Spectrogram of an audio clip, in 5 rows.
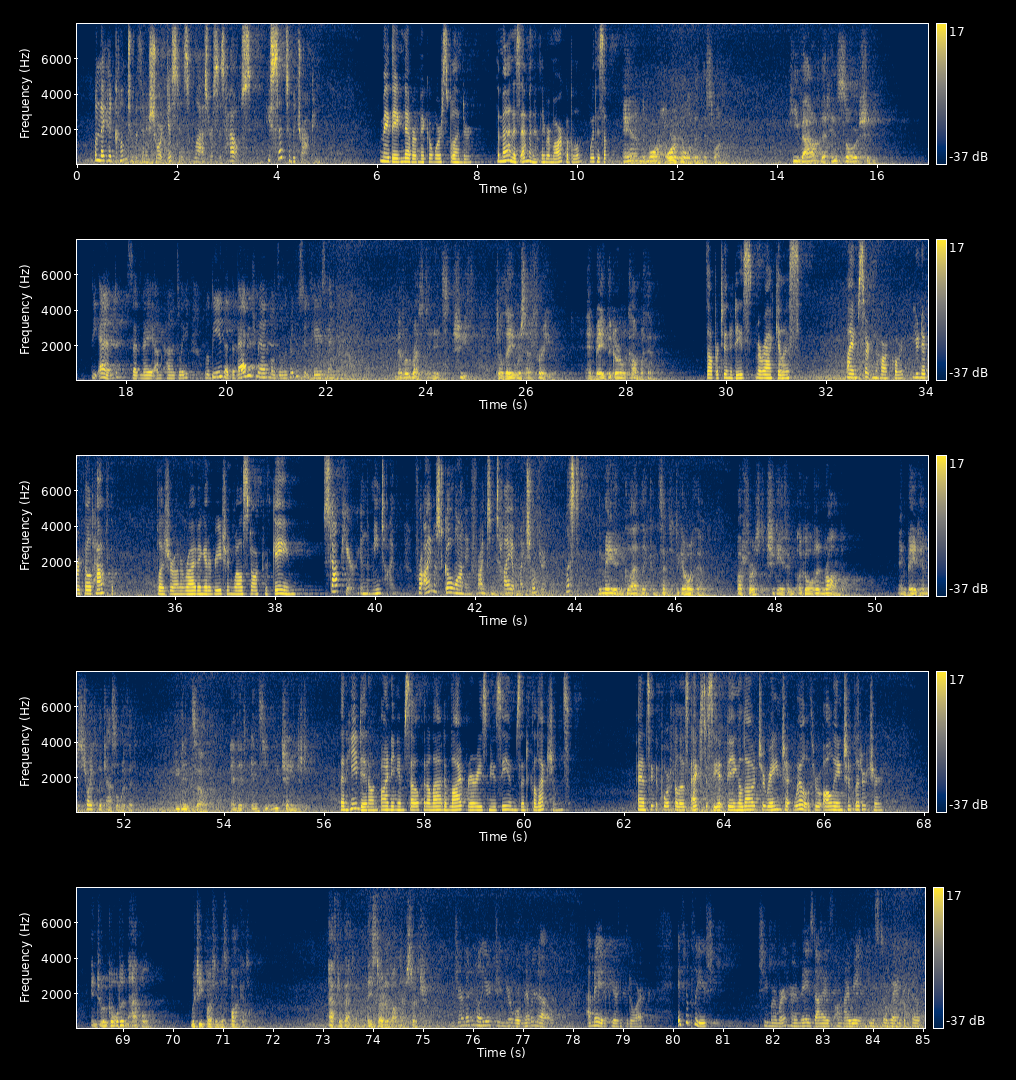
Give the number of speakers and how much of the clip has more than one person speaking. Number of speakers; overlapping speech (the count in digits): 4, no overlap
